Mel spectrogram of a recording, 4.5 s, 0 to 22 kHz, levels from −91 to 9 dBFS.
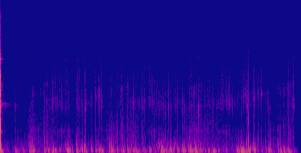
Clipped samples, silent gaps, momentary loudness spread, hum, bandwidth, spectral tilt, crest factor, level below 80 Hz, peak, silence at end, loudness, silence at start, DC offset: under 0.1%; none; 8 LU; none; 7.6 kHz; -7 dB/octave; 40 dB; -54 dBFS; -8 dBFS; 0.1 s; -53 LUFS; 0 s; under 0.1%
